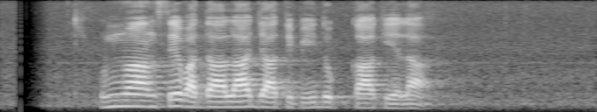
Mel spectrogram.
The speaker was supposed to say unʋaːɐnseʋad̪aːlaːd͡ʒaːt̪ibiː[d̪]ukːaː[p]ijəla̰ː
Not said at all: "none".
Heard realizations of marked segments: d̪, k

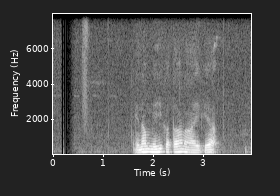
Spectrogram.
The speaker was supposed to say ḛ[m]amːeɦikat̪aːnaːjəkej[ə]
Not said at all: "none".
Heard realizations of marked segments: n, a

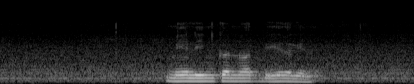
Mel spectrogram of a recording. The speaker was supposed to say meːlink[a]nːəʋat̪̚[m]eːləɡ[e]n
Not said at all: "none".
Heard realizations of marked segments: ə, b, e

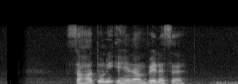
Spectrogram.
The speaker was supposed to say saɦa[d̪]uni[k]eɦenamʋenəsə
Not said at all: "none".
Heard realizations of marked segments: t̪, ʔ

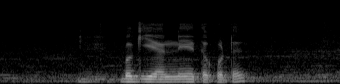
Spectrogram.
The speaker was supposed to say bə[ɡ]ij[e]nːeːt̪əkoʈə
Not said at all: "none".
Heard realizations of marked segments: ɡ, a

